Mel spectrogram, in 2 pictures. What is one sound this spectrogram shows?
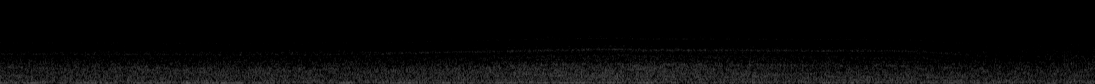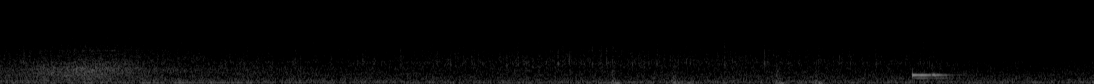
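A car engine hums steadily while driving, then quiets as the car slows.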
